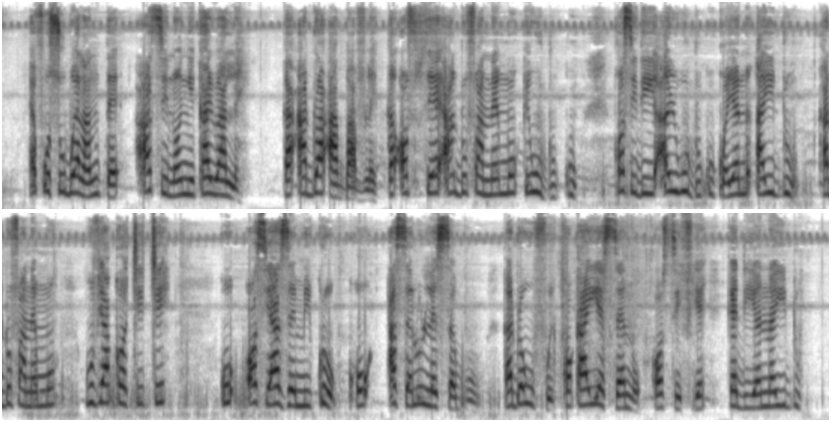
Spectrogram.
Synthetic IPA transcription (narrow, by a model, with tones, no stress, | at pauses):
e˦fo˦su˦bo˦ɛ˦la˨ŋũ˦t̪ɛ˦ | a˦si˨nɔ̃˨˦ɲĩ˨ka˦jo˦a˨lɛ˨ | ka˦ʔa˨ɖo˦a˦ʔa˨ɡ͡ba̰˨vlɛ˨kɛ˦ʔɔ˦fsi˦ɛ˦ʔa˦ɖo˦fa˦nɛ̃˨mɔ̃˦ke˦wu˦ɖu˨ku˦ | kɔ˦si˨ɖi˨ja˦ji˦wu˦ɖu˨ku˦kɔ˨jɛ˦n˦ʔa˦ji˦ɖu˦ka˦ɖo˦fa˦˨nɛ̃˨mɔ̃˦wu˦vi˦a˦kɔ˦t͡ʃe˦t͡ʃe˦ | ko˦ɔ˦si˨˦a˨zɛ˨mĩ˨klo˦˨kʰo˦ | a˦sɛ˨lu˦lɛ˨sɛ˨bu˨ka˦ɖo˦a˦wu˦fu˨e˨kɔ˦ka˦ɛ˦sɛ˨˦nʊ̃˨kɔ˦si˨fi˦ɛ˦ | kɛ˦ɖi˨jɛ˦nã˦ji˦ɖu˦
